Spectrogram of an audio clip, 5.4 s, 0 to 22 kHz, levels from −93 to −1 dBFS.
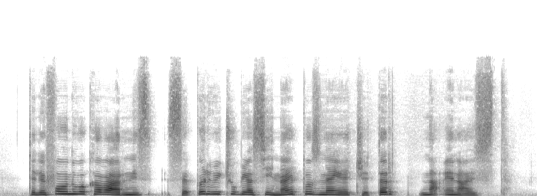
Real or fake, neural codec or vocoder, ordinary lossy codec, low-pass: fake; codec, 32 kHz, 1.9 kbps, SNAC; Opus, 64 kbps; 14.4 kHz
